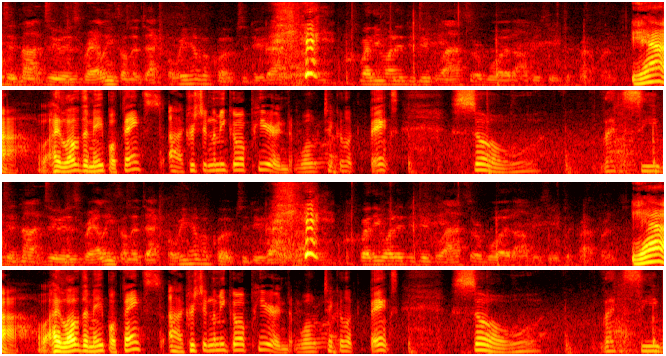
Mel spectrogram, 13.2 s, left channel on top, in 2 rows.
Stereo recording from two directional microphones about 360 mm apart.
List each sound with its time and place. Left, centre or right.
0.5 s speech: centre
2.6 s speech: centre
6.2 s speech: centre
7.9 s speech: centre
8.5 s speech: centre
